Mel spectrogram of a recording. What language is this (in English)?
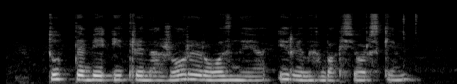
Belarusian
